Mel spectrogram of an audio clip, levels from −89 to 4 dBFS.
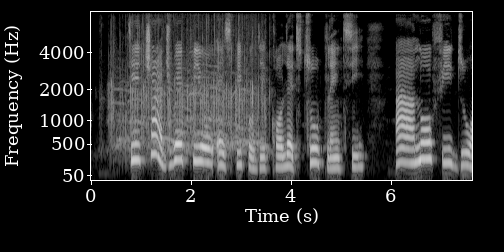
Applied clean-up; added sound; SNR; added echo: none; Applause / Cheering; 12 dB; none.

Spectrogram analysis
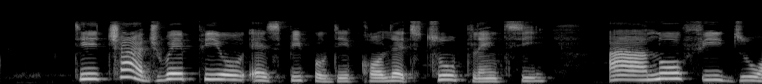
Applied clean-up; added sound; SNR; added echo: none; none; none; none.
